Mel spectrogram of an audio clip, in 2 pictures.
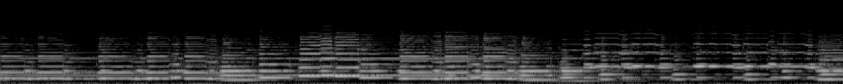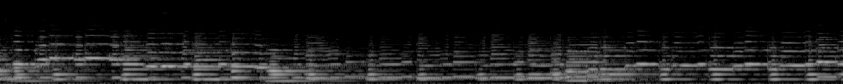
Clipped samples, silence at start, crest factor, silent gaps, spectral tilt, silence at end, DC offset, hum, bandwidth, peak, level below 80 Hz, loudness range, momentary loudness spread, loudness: under 0.1%; 0 s; 16 dB; none; -6.5 dB/octave; 0 s; under 0.1%; none; 12.5 kHz; -14 dBFS; -64 dBFS; 6 LU; 9 LU; -31 LUFS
